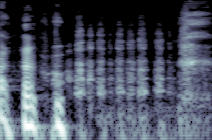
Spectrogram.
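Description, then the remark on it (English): A person imitates an excited dog going for spaghetti, panting: quick, breathy huffs in a rapid rhythm, with a few louder voiced puffs at the start. “No, just doing your like imitation. Like of an excited dog.”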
